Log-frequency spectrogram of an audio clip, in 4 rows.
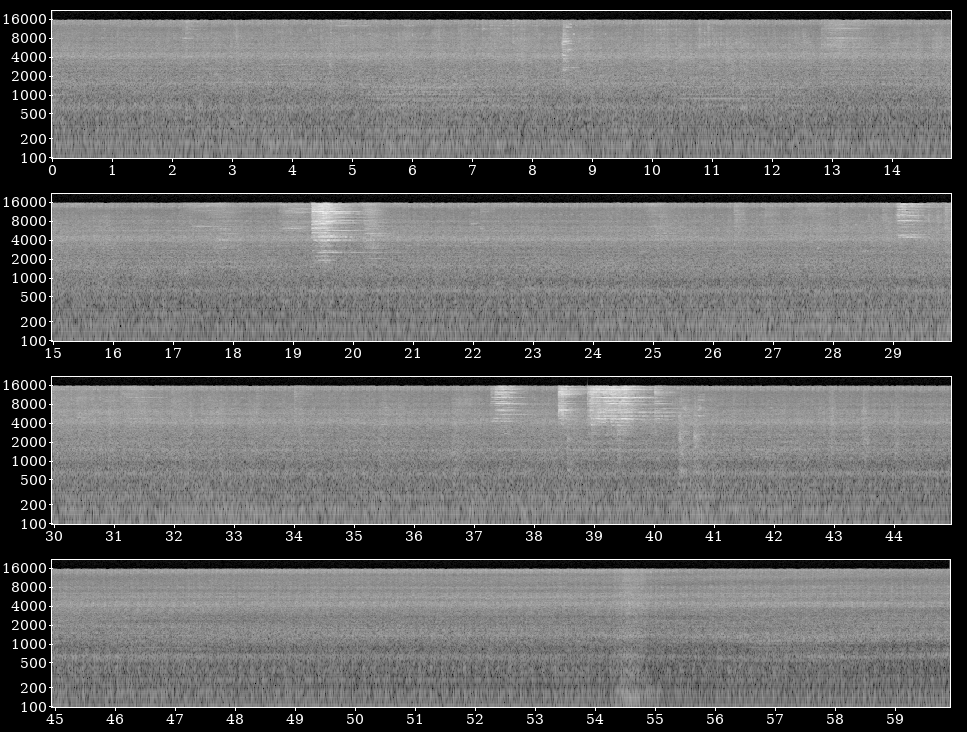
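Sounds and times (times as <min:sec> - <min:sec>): freight train wheels rumbling: 0:00.0 - 0:59.9
high wheel squeal: 0:04.8 - 0:09.2, 0:18.8 - 0:20.8, 0:28.9 - 0:30.0, 0:37.2 - 0:40.5.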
